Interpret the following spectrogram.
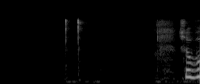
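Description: Two quick computer mouse clicks, a fraction of a second apart, about half a second in. A voice begins speaking near the end.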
